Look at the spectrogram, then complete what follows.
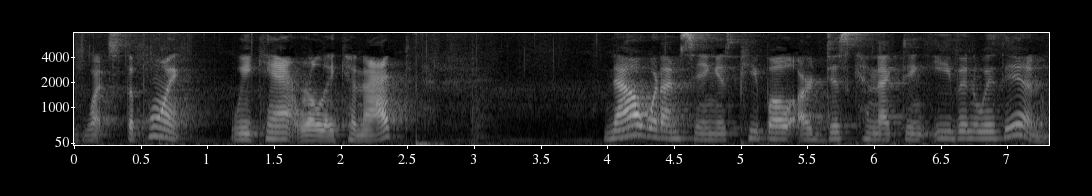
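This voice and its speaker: A woman with a loud voice, talking casually and directly to her viewers as a wellbeing coach, full of questions for them. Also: medium pitch. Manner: chatty, animated, talks straight to viewers with questions. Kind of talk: casual direct-to-camera talk.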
